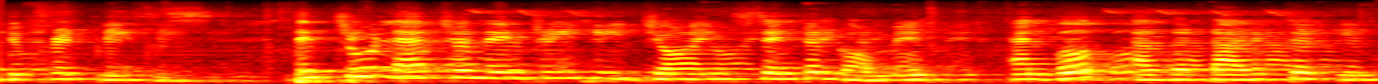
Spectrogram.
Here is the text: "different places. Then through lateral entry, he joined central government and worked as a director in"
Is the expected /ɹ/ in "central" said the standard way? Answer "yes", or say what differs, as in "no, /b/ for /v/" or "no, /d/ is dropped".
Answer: no, /ɹ/ is dropped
